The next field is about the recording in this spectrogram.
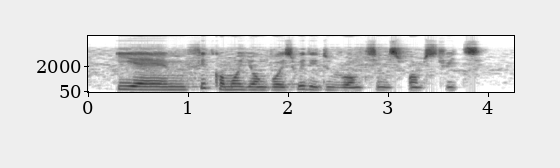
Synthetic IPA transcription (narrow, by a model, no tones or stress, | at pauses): iɛmfit̚kʰɔmɔ̃njɔ̃ŋɡbɔɪswɛdeduɹɔ̃ŋɡ̚tʰĩmsfɹɔ̃mstɹit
